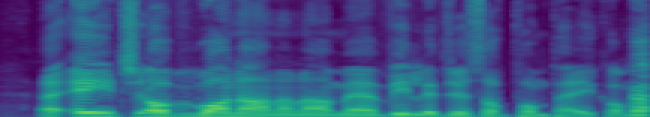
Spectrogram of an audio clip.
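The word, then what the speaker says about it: Ioannina: Villagers of Ionanina City. Jag kollade till och med upp hur de uttalade det.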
